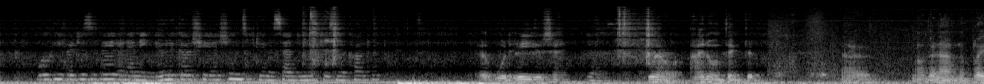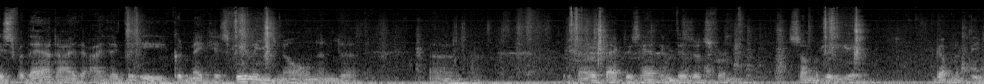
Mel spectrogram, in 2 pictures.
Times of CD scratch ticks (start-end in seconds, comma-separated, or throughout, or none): none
